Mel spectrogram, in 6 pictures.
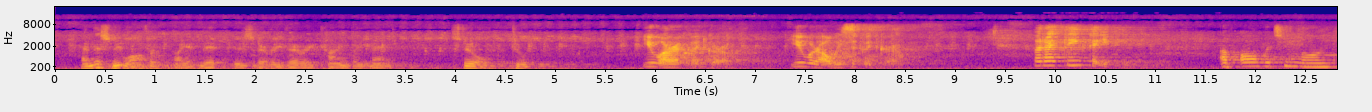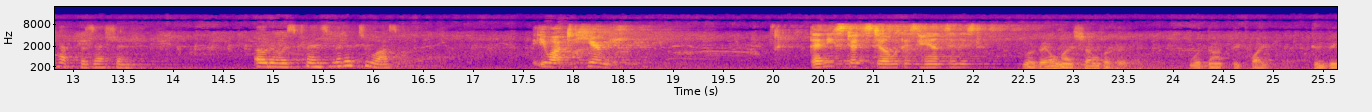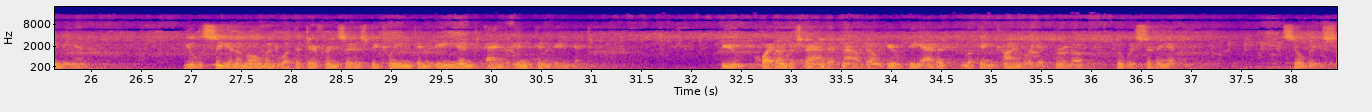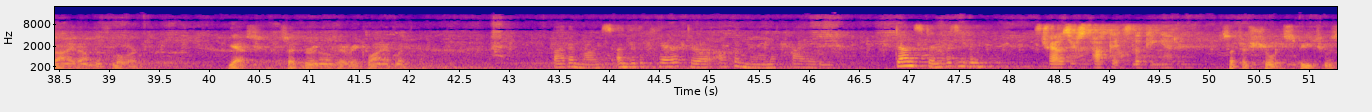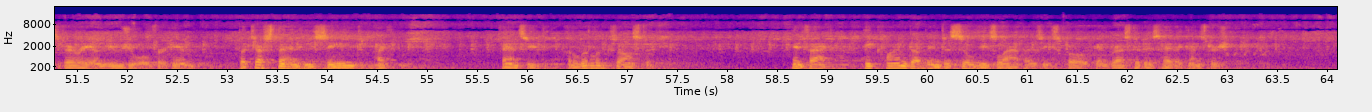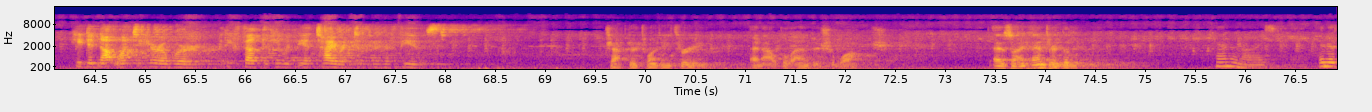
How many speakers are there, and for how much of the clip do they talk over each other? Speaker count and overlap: three, no overlap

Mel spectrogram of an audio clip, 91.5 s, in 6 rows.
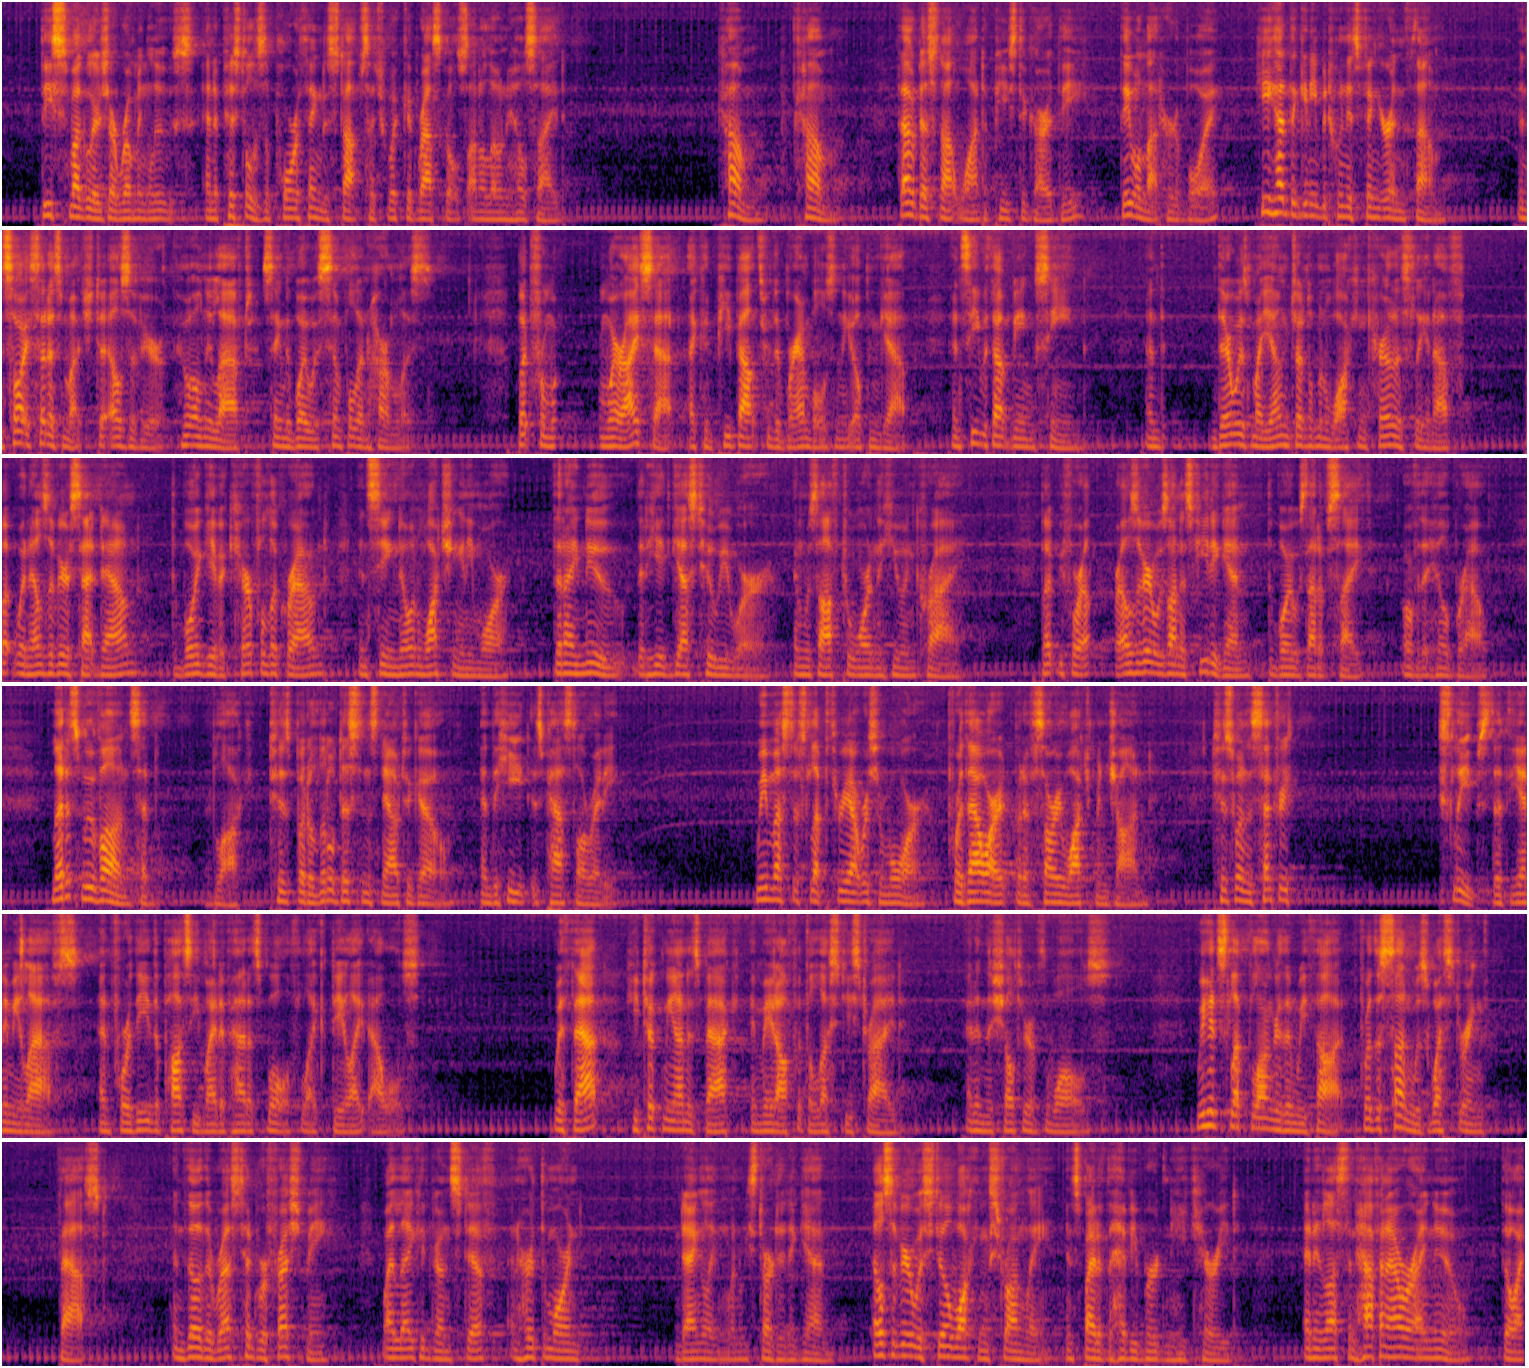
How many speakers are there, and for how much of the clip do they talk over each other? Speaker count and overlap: one, no overlap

